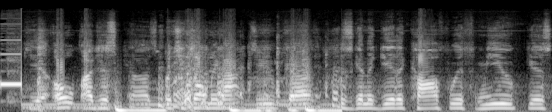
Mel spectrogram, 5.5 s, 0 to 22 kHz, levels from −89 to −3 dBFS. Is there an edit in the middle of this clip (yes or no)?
yes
